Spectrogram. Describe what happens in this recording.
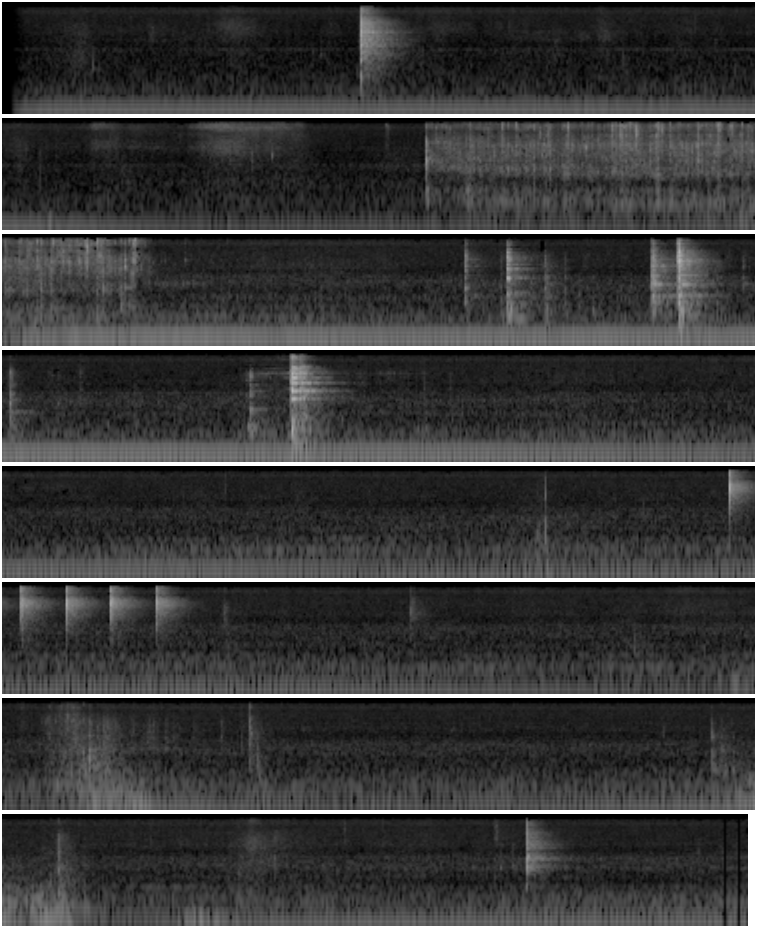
I went into the kitchen and turned on the light. I turned on the tap water, then grabbed a plate. I clicked the stove on, opened the drawer to check what was inside then closed it, then turned off the light.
